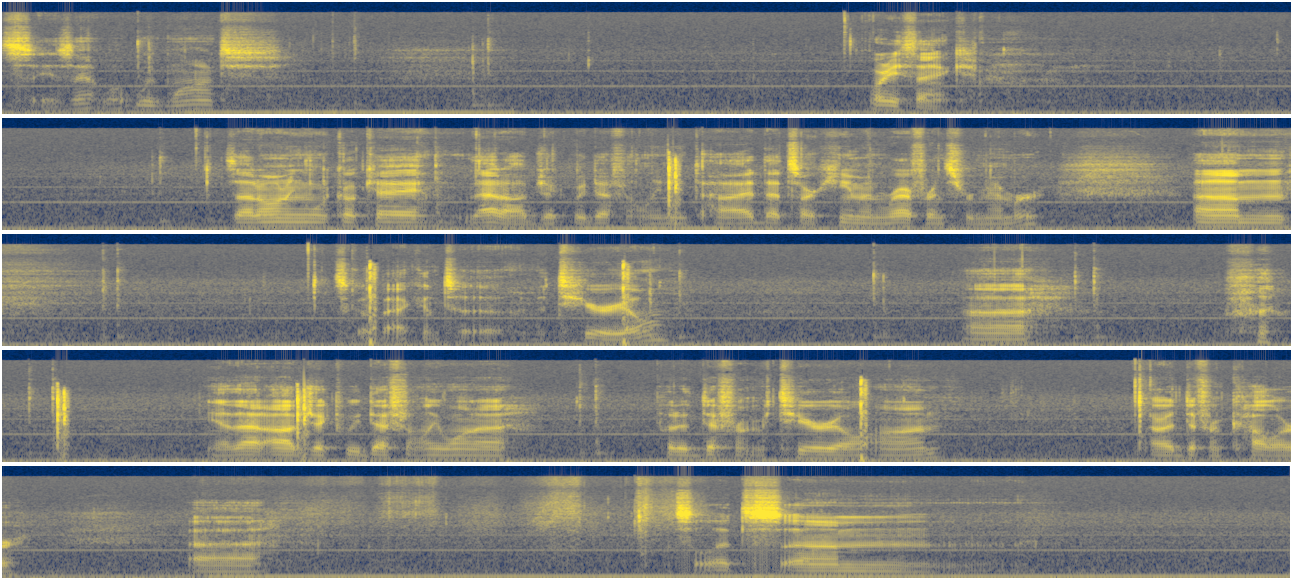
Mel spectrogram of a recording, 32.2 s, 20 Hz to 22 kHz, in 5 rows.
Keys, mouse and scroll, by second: 1.1-2.9 middle drag, 2.9 KP_5, 3.9 middle click, 4.5-5.6 middle drag, 7.7 middle click, 9.8-11.5 right drag, 10.9 h, 14.7-16.6 drag, 17.6-19.6 middle drag, 19.6-22.6 right drag, 23.6-26.6 drag.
